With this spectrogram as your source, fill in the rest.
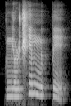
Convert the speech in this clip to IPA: mʲɔɹt͡ʃʰemːøpːe

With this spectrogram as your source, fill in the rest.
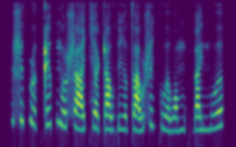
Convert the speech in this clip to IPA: ʂi˦˥t̚ɹə˨˩k̚ʈe˦˥p̚no˨˩˦ ʂaː˨˩˦cəː˨˩ ʈa˨˩wɗi˨˩ə̯t̪a˨˩˦wʂi˧ ku˨˩ə̯wɔ˨˩˦mə˨˩k̚ɗa˧j mu˧˥ə̯

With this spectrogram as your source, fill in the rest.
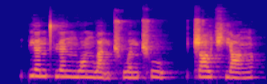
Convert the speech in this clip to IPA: pjɛ˥˧nt̪ʰɥɛ˥˧nn̪wɔ˥˩ n̪wa̰˨˩nʈ͡ʂʰwə˧˥nʈ͡ʂʰu˥˩ | ʈ͡ʂɑ˥ʊ̯t͡ɕʰjɑ˧˥ŋ

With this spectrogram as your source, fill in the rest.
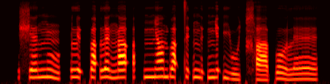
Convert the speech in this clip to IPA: ʃɛ˦ŋũ˦˨ | lɪ˦ʔpä˦ʔ lɛ˦˨ŋä˦ʔ | ɲã˦bä˦ʔtɪ˦ʔ ŋɪ˦ʔɲɛ˦ʔ ju˨t͡ɕʰä˨ po˦˨ʊ̯lɛ˦

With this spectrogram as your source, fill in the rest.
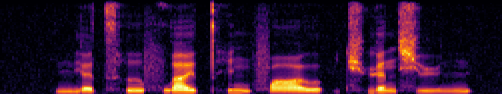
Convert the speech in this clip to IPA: n̪jɛ˧˥t͡sʰɹ̩˥ fwa˥ɪ̯t̪ʰi˥˩ŋ fɑ˥ʊ̯ | t͡ɕʰɥɛ˥˩nɕy˨˩˦n

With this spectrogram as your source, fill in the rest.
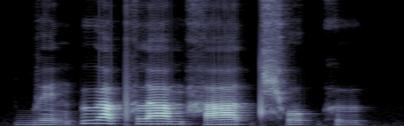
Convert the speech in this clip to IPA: be˨˩nʔɯ˥˩a̯ pʰla˥˩mhaː˦˥t̚ t͡ɕʰo˥˩k̚hɯ˦˥k̚

